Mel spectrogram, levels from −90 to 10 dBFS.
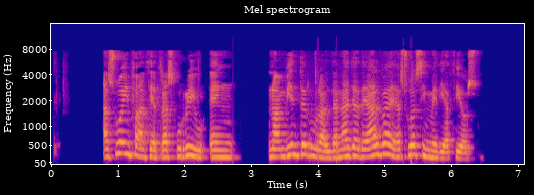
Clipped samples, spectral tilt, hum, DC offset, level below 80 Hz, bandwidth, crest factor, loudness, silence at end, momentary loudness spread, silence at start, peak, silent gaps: under 0.1%; -5 dB/octave; none; under 0.1%; -58 dBFS; 8 kHz; 14 dB; -15 LUFS; 0.75 s; 7 LU; 0.8 s; -2 dBFS; 2.87-3.26 s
